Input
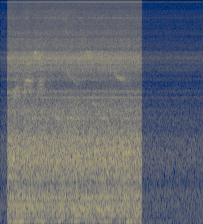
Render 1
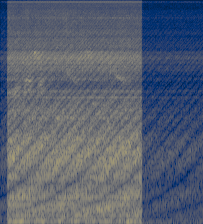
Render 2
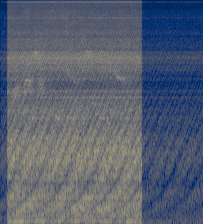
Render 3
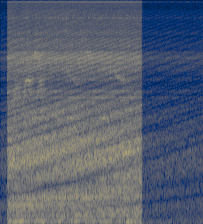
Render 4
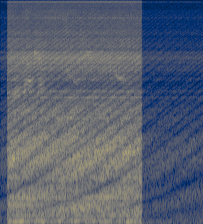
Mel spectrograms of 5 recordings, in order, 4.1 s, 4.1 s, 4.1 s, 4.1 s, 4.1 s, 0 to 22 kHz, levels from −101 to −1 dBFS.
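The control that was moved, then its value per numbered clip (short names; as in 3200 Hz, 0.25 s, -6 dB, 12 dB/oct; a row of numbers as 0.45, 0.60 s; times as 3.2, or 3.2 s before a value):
cascading flanger, rate: 0.95, 1.9, 0.27, 0.63 Hz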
